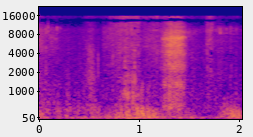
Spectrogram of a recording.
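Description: Boots crunch on icy snow.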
